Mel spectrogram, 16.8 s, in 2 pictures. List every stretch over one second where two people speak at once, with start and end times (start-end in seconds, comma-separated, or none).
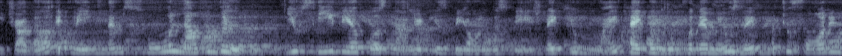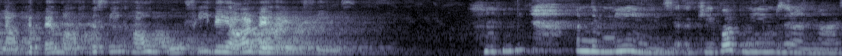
none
